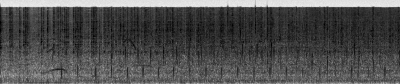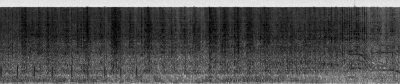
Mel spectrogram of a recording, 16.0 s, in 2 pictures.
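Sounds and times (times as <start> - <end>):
car engine idling with ticking: 0.0 - 16.0.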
